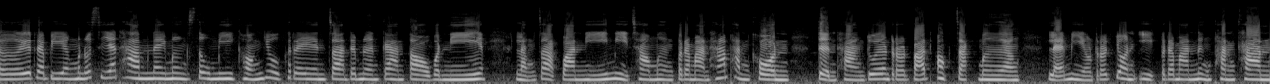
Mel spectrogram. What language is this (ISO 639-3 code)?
tha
